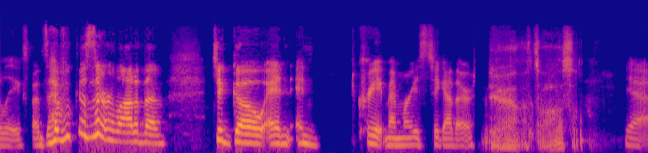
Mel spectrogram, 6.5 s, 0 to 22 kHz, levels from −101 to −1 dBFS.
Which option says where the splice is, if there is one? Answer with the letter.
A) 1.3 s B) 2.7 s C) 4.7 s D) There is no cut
C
